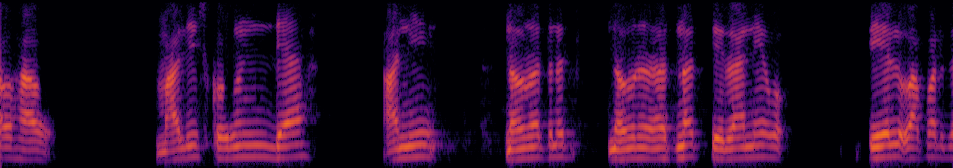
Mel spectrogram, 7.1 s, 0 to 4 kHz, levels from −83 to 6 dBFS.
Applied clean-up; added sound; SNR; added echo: none; none; none; none.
